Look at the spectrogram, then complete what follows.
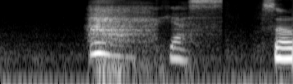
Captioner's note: sigh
